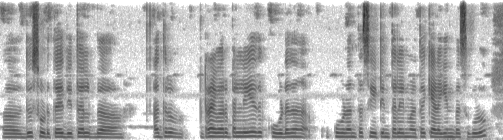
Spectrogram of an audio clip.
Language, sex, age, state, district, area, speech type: Kannada, female, 18-30, Karnataka, Bidar, rural, spontaneous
